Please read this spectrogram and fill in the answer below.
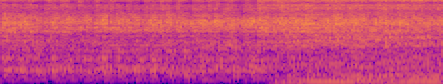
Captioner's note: starter cranking; still cranking; vroom!!!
